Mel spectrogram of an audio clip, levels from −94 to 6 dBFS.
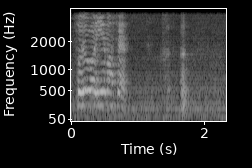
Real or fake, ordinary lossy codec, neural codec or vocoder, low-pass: fake; none; vocoder, 24 kHz, 100 mel bands, Vocos; 3.6 kHz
